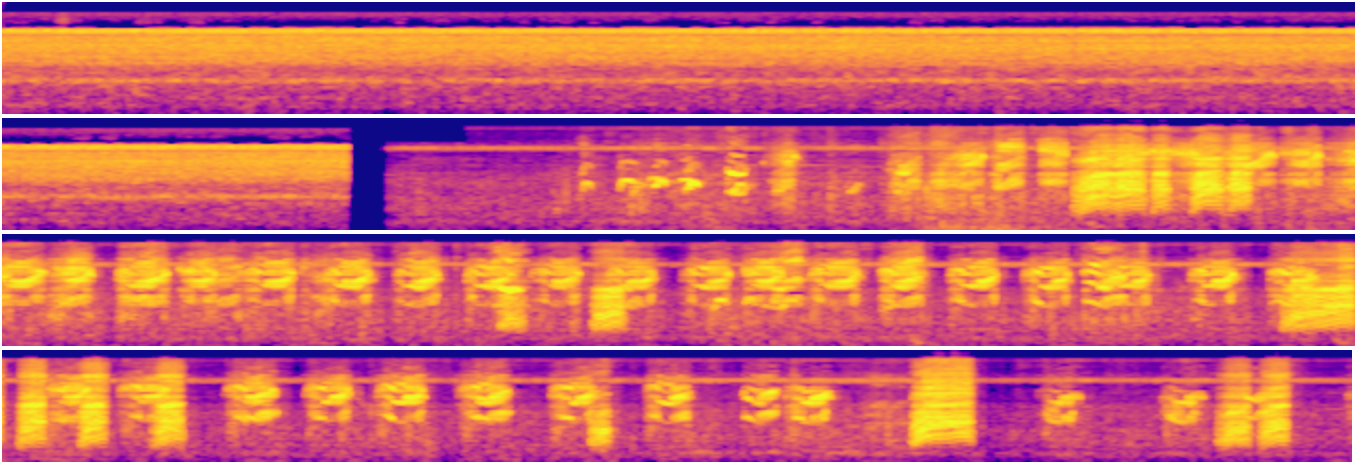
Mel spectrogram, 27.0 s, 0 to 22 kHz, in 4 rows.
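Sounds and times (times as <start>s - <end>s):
steady hiss: 0.0s - 27.0s
bird chicks chirping and begging: 9.6s - 26.8s.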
